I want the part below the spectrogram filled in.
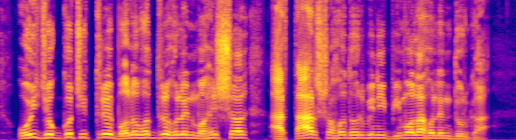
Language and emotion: Bengali, neutral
